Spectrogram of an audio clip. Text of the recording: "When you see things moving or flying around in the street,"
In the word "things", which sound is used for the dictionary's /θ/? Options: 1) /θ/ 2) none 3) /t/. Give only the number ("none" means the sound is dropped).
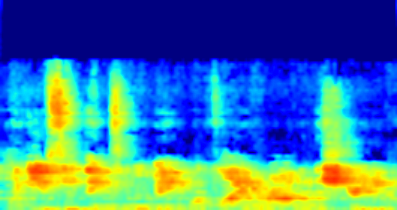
1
